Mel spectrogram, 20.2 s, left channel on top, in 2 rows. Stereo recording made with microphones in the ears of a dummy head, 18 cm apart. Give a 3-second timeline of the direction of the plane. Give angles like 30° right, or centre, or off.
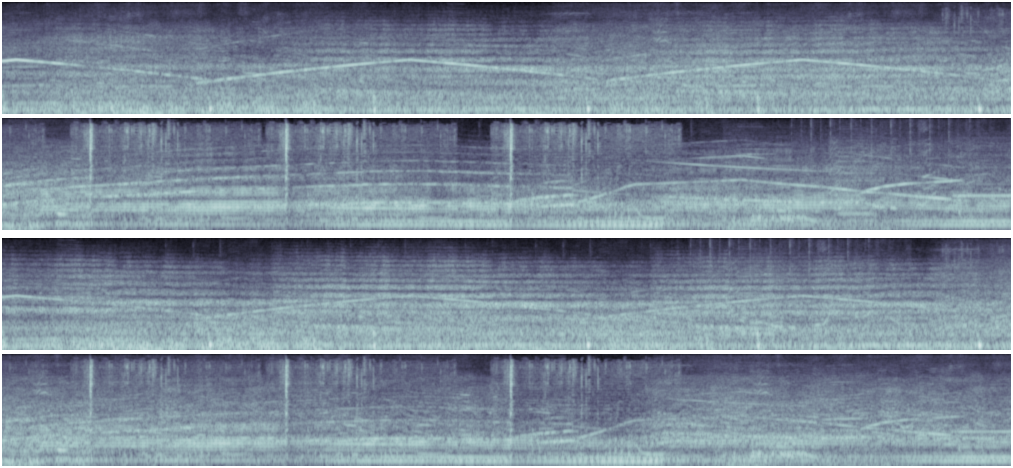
40° right, 20° right, centre, 20° left, 30° left, 40° left, 50° left.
